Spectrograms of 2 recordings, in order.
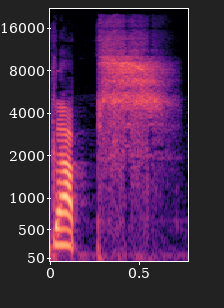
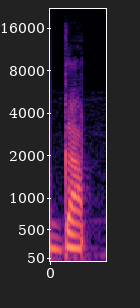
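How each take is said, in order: First: Both final consonants are sounded, ending in s. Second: Only the first final consonant is sounded. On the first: The speaker calls it wrong. "hindi yan gaps" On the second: The speaker calls it right. "You only need to pronounce the first one"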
